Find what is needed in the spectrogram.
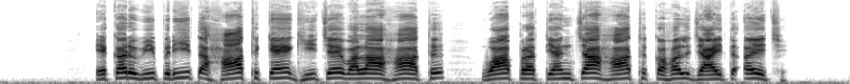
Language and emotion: Maithili, neutral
